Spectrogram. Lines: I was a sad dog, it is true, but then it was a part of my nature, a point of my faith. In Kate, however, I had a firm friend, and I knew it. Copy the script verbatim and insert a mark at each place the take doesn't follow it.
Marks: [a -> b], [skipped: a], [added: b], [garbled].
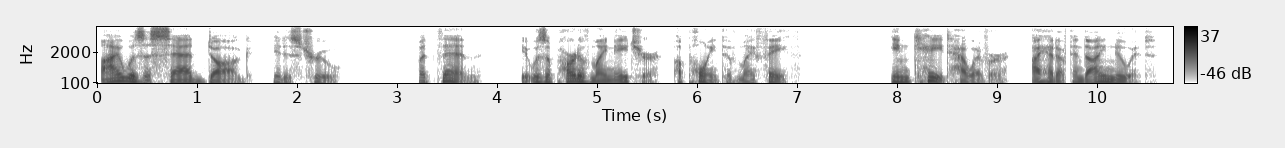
I was a sad dog, it is true, but then it was a part of my nature, a point of my faith. In Kate, however, I had a [skipped: firm friend,] and I knew it.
